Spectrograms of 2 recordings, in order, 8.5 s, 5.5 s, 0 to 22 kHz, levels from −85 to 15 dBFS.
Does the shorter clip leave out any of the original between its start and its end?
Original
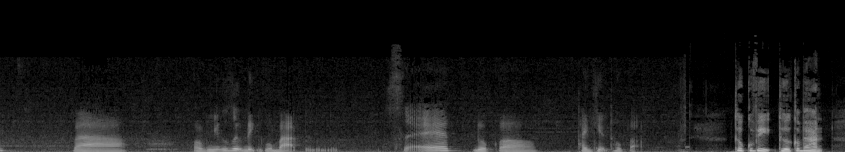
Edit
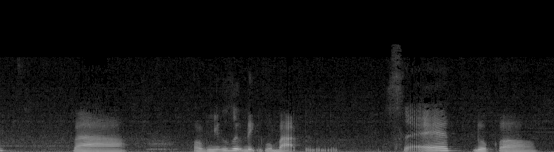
no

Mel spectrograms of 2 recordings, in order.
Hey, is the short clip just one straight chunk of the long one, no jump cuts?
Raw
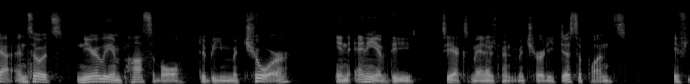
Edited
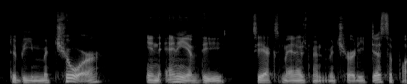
yes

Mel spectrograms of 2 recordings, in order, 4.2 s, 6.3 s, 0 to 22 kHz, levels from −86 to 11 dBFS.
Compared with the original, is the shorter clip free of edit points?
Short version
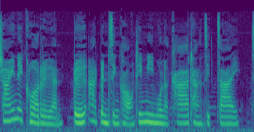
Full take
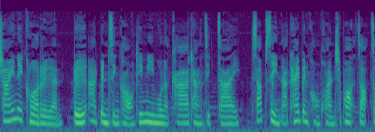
yes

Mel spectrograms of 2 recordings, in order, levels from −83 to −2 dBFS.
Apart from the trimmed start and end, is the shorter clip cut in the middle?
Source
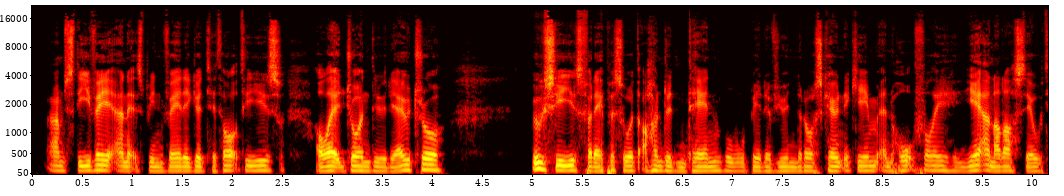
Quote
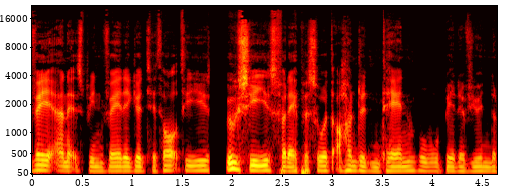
yes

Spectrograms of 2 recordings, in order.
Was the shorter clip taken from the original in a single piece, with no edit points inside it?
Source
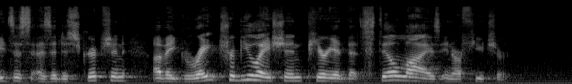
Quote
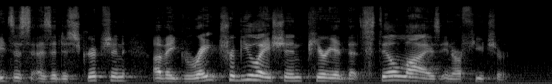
yes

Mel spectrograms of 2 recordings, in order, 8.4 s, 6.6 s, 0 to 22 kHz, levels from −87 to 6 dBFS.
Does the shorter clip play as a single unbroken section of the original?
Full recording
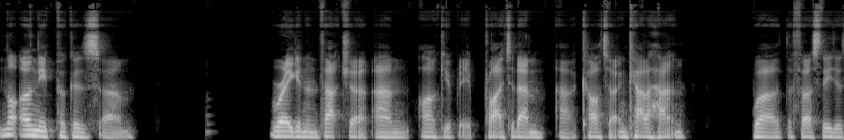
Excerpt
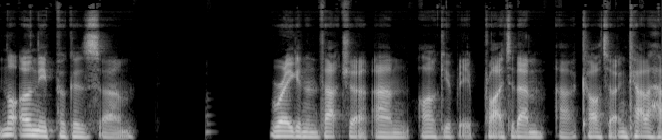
yes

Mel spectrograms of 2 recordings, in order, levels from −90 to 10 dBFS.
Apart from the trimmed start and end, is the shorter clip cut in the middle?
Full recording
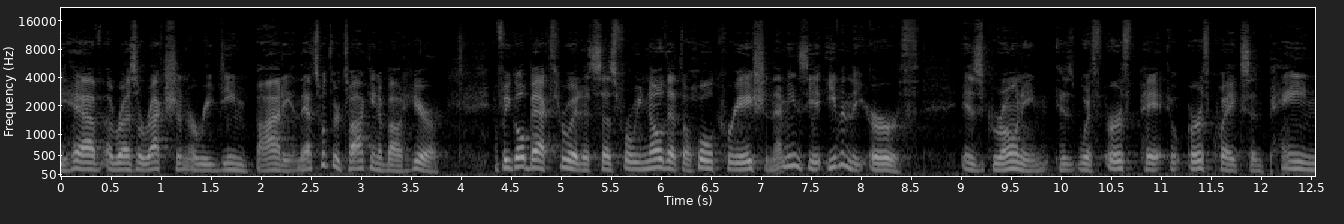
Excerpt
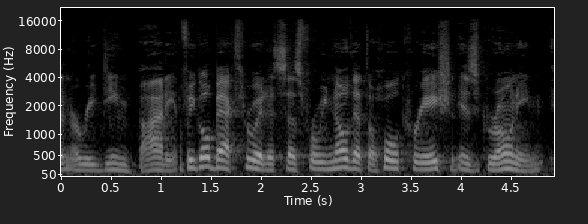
yes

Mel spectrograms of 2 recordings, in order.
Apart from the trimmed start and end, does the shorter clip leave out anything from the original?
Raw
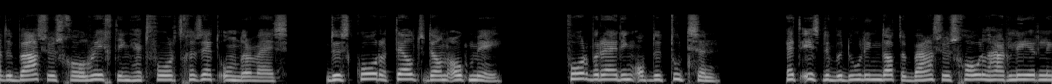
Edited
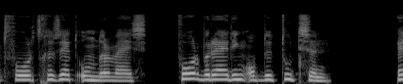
yes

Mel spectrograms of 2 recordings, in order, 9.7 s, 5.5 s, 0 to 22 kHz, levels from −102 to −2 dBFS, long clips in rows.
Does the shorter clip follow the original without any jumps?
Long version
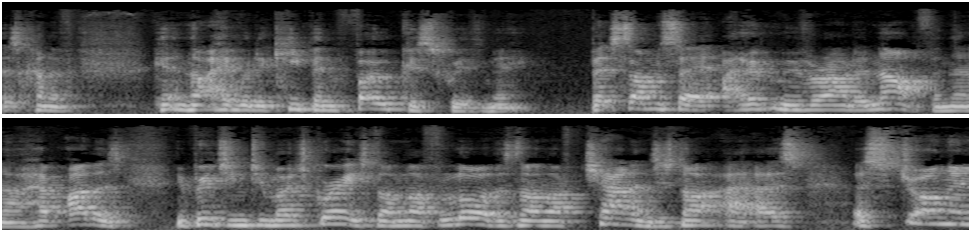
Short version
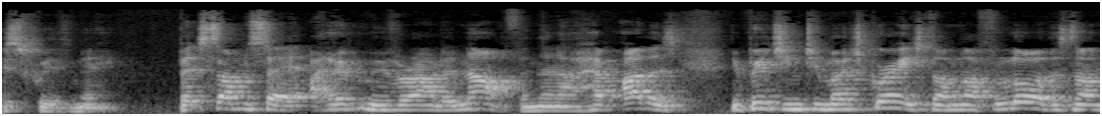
yes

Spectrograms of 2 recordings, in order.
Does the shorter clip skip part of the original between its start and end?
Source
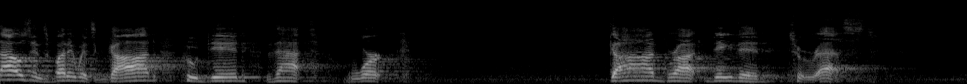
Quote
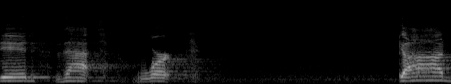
no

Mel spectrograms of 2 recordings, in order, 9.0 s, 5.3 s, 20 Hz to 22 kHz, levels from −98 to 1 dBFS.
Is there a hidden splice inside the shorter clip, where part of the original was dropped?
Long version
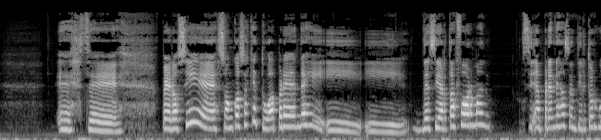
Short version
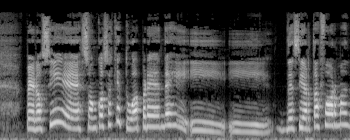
no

